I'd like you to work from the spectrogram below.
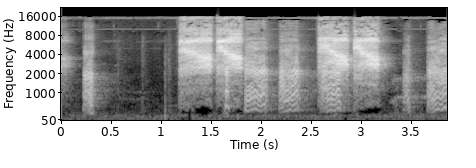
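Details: Papuan magpie-robin lure recording: after a short quiet start, harsh rasping bursts follow one another rapidly, some with wavering trilled texture, in a steady chattering sequence.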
